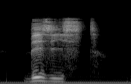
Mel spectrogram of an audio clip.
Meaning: inflection of désister: 1. first/third-person singular present indicative/subjunctive 2. second-person singular imperative
- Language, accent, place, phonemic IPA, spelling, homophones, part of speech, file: French, France, Lyon, /de.zist/, désiste, désistent / désistes, verb, LL-Q150 (fra)-désiste.wav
